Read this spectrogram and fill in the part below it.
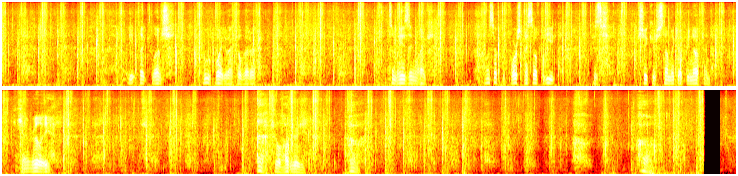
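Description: Footsteps crunch on a rocky trail.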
